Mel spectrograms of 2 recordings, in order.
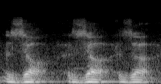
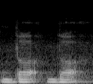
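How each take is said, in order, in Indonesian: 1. Terdengar seperti bunyi z yang halus dan mengalir. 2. Terdengar seperti bunyi d yang keras dan tertekan. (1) "sehingga diucapkan dengan za za za, itu akhirnya seperti huruf za" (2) "pojok lidah terlalu ditekankan ke pojok gigi"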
